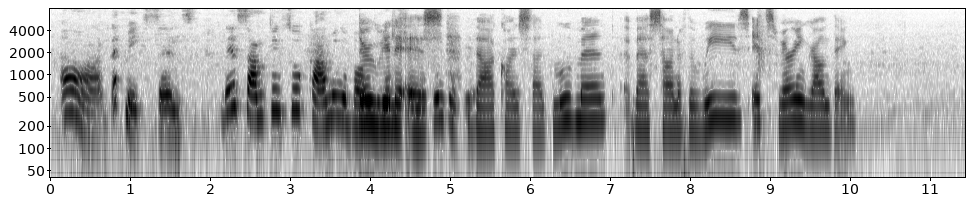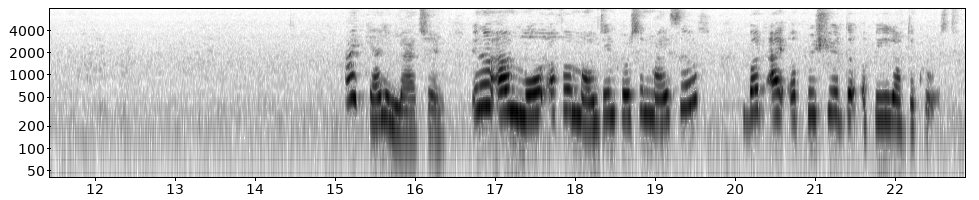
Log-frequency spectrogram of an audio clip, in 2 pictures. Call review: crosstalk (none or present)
present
